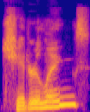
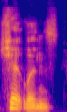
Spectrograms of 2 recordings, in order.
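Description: First: It has three syllables, including the middle 'ter'. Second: It has two syllables, with the middle 'ter' dropped. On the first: It is read the way it is spelled. "I saw that written out one time ... and I was like chitterlings" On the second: It is the everyday spoken form. "someone told me as chitlins"

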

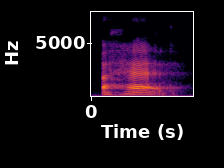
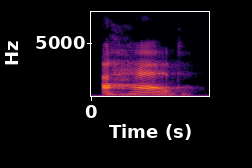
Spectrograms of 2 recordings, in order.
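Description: Both takes have the same delivery.

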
